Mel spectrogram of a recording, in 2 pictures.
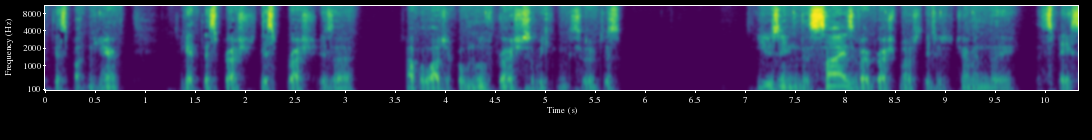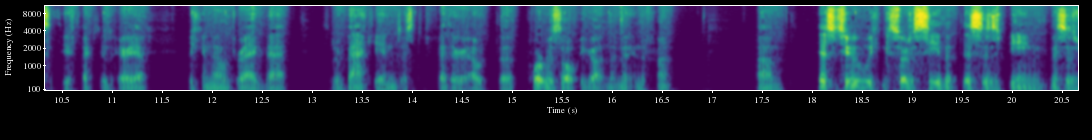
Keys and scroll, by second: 2.1-2.8 space, 4.5 ctrl+z, 4.7 space, 6.3 ctrl+z, 7.0 space, 8.8 space.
